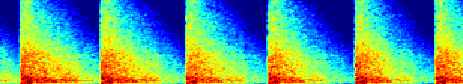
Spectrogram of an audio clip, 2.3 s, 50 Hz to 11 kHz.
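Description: AR-15 firing 5.56 rounds in steady semi-automatic fire: five shots a little under half a second apart, each trailing off quickly.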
